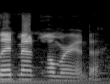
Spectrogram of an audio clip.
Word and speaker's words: Lin-Manuel Miranda: I like the interview footage with, how do you pronounce the dude's name? Because I Which one? – Lin-Manuel, is that, did I get it right? – Lin-Manuel Miranda. – Yes.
